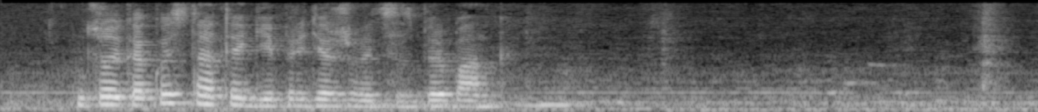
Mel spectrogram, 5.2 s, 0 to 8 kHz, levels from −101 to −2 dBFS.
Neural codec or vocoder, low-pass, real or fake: none; 7.2 kHz; real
